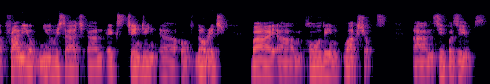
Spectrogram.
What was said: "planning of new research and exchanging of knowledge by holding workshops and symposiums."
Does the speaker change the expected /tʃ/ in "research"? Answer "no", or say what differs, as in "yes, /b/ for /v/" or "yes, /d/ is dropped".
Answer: no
